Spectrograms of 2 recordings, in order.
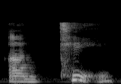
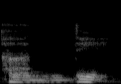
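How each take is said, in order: First: The middle consonant is a voiceless T sound. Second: The middle consonant is a voiced D sound. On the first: The speaker calls it wrong. "You would not pronounce it unti" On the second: The speaker calls it right. "The tav actually gets softened or vocalized, and it is pronounced then undi"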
